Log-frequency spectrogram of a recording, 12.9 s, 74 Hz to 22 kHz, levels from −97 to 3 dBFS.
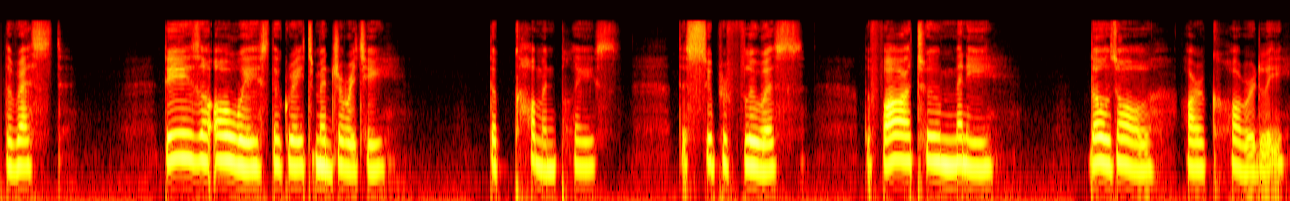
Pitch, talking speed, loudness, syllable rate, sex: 210 Hz, 95 wpm, -19 LUFS, 4.2 syllables/s, female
